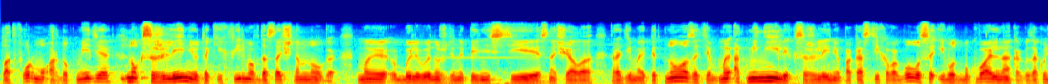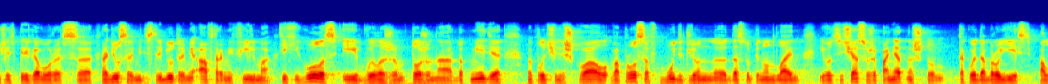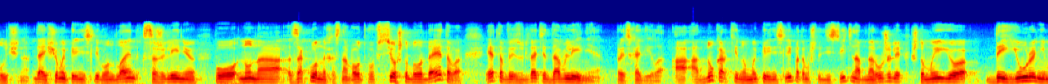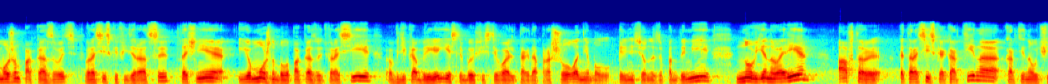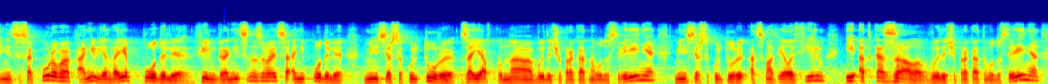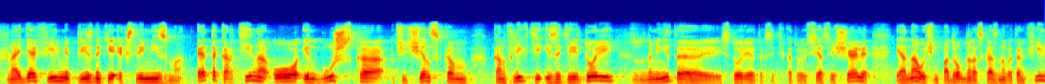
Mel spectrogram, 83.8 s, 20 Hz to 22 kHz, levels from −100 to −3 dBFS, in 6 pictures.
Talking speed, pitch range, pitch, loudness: 140 wpm, 90-115 Hz, 95 Hz, -16 LUFS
